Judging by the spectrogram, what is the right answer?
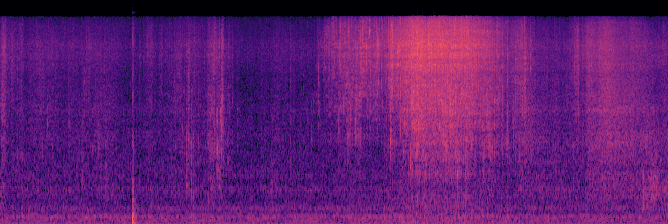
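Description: Wet foam sponges soaked in soapy Pinalen cleaner solution being pressed and squeezed by hand, liquid squelching and dribbling out of them. A single sharp knock comes about two and a half seconds in, and midway through the squeezing swells into a louder fizzing hiss of suds and liquid pressed out.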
